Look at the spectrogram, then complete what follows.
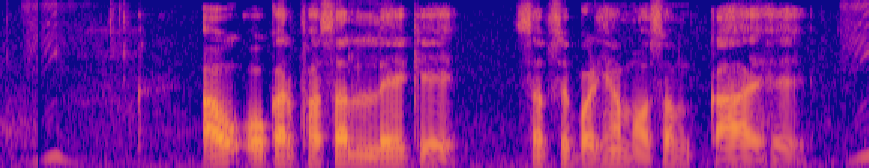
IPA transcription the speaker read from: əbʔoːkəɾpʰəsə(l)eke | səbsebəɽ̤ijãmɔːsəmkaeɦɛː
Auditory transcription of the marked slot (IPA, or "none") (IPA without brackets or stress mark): lː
